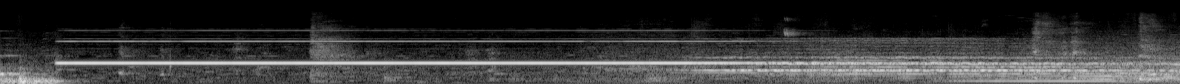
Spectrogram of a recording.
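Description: A steady, unbroken electronic beep tone of a heart monitor flatlining, the signal that the patient's heart has stopped, starting under a second in. About six seconds in, music rises in beneath it.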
